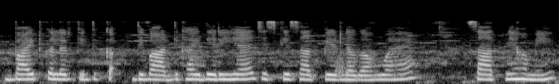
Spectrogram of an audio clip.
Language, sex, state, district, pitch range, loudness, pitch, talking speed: Hindi, female, Punjab, Pathankot, 225-240 Hz, -14 LUFS, 235 Hz, 205 wpm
